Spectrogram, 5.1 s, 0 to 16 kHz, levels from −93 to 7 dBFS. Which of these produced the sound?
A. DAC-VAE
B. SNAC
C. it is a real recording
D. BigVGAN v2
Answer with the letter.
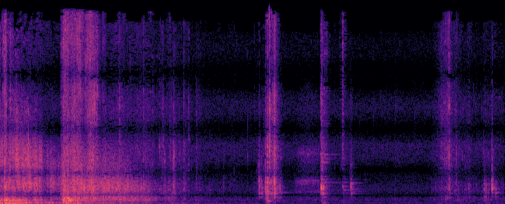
C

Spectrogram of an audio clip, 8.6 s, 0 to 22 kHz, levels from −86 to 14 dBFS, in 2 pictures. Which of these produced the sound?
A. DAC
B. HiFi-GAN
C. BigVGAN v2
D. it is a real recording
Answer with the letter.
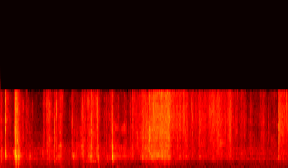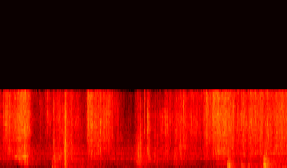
C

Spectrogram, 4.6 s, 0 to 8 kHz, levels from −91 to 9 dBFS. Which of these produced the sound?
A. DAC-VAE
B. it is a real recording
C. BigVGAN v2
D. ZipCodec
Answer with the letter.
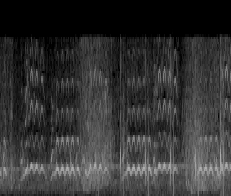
B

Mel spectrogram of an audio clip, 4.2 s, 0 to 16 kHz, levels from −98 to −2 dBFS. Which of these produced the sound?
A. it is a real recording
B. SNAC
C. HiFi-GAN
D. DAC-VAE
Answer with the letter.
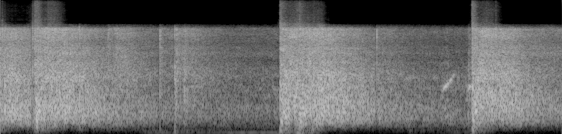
D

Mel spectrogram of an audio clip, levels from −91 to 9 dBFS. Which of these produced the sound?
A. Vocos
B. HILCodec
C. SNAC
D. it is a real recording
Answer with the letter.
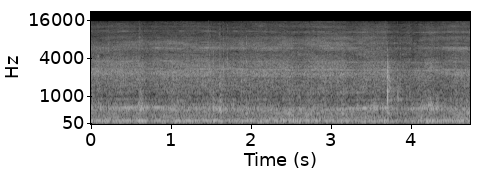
D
